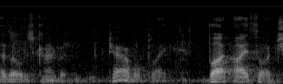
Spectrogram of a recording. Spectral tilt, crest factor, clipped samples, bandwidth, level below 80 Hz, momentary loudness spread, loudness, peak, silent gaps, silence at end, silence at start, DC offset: -5 dB/octave; 22 dB; under 0.1%; 17 kHz; -64 dBFS; 17 LU; -36 LUFS; -14 dBFS; none; 0 s; 0 s; under 0.1%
